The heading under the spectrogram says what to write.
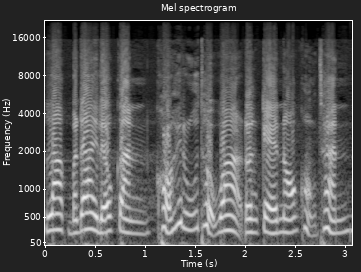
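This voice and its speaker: Woman doing a snappy bratty younger sister, high and sharp, big echoey hall sound. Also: expressive, fast talker. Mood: sarcastic. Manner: snapping, resentful.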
